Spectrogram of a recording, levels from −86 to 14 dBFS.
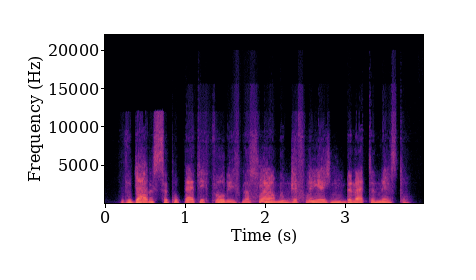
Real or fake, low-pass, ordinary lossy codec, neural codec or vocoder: fake; 19.8 kHz; Opus, 16 kbps; codec, 44.1 kHz, 0.9 kbps, DAC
